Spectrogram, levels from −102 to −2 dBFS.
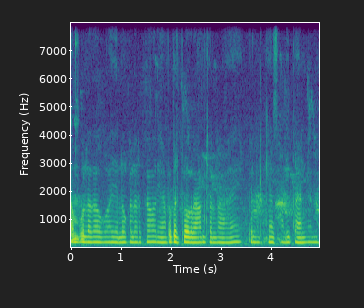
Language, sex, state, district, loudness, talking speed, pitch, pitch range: Hindi, female, Delhi, New Delhi, -18 LUFS, 230 wpm, 185 Hz, 180-185 Hz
